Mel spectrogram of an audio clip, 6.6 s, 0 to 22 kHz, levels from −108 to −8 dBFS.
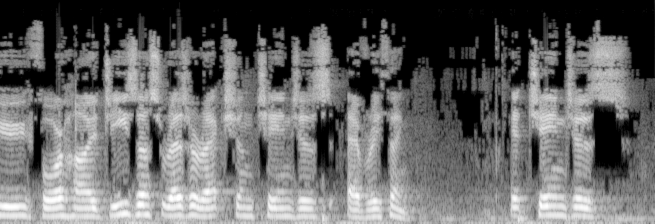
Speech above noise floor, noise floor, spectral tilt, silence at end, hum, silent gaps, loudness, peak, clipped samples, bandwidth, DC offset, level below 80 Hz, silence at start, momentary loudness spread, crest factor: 23 dB; -37 dBFS; -4.5 dB/octave; 0 s; none; none; -14 LUFS; 0 dBFS; under 0.1%; 15.5 kHz; under 0.1%; -38 dBFS; 0 s; 8 LU; 14 dB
